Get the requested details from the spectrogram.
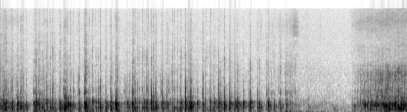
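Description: Fingernails scratch the textured surface of a medium-sized tan pebbled leather handbag near a stitched seam, its hollow body giving the sound a low, muffled fullness. Rapid, dense scratches run for about six seconds, fade to near quiet for a moment, then return as a steadier, louder rubbing.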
